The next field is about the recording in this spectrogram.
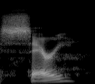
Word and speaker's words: Sari: S-A-R-I. Sorry? – Yeah. I'm gonna say Sari.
